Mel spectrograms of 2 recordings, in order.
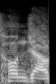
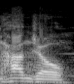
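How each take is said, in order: First: The name ends with a 'jao' sound. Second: The name ends with a 'jo' sound. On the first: The speaker calls it right. "It's Honjao" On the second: The speaker calls it wrong. "My bad for mispronouncing his name"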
